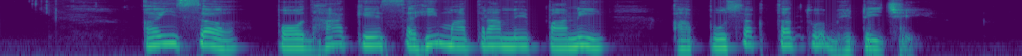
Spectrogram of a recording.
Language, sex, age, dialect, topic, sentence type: Maithili, male, 31-35, Eastern / Thethi, agriculture, statement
